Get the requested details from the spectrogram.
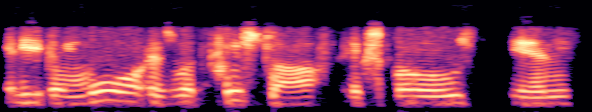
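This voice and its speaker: A fairly high-voiced man talks on a payphone call, his voice squeezed into a thin, tinny phone band. He speaks earnestly and often stumbles over his words, repeating them as he pushes his point. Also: a little slow, slightly rough, no echo. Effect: payphone call over a tinny prison phone line. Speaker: incarcerated interviewee calling in. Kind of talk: casual phone interview. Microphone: prison payphone handset.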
